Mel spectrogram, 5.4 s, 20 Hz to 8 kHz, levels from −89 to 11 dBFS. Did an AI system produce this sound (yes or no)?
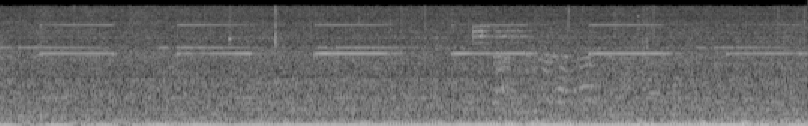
no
